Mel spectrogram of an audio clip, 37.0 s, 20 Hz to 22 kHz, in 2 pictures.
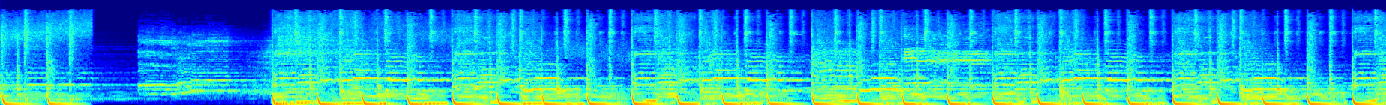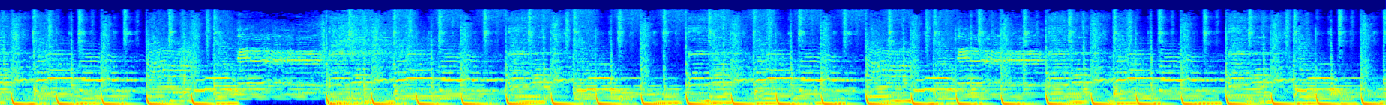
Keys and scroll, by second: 0.7 g, 0.9 Escape, 2.7 g, 2.9 Escape, 4.9 g, 5.1 Escape, 7.0 g, 7.2 Escape, 8.9 g, 9.1 Escape, 11.2 g, 11.3 Escape, 12.7 g, 12.9 Escape, 15.2 ctrl+Tab, 19.6 g, 19.8 y, 20.5 Escape, 21.4 g, 21.5 y, 22.7 Escape, 23.4 g, 24.5 Escape, 25.4 g, 25.5 z, 27.3 Escape, 29.3 g, 30.7 Escape, 31.3 g, 32.6 Escape, 33.8 g, 34.7 Escape, 35.3 g.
